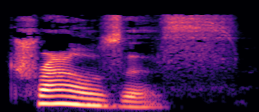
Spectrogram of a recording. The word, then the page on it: trousers: British English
